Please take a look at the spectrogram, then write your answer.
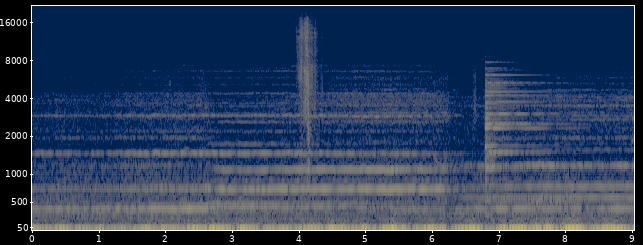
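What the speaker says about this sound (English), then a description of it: "Listen! The bell!" A church bell tolls in the horror game Draugen, sustained ringing tones hanging over a dense, rumbling ambient backdrop, with a couple of sharper strikes standing out partway through.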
